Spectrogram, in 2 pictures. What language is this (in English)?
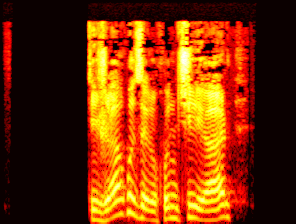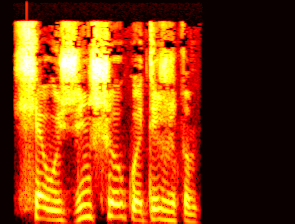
Kabardian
